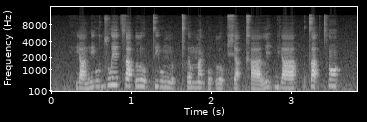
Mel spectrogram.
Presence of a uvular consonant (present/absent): absent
